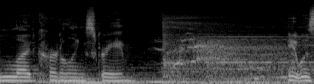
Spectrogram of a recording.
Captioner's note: distant scream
